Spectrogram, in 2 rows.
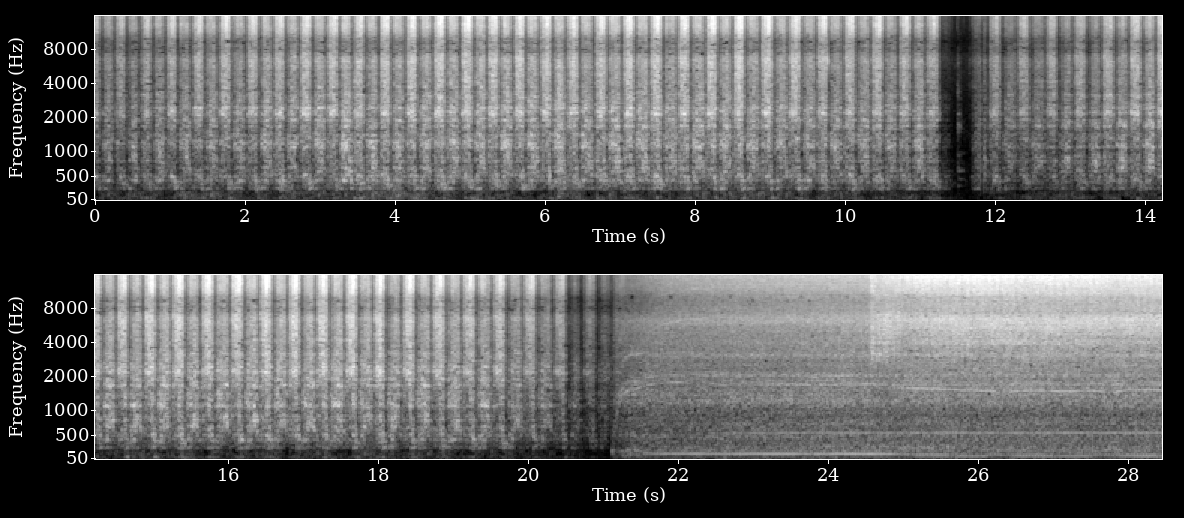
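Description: A hand rasp is worked back and forth over the wooden guitar body in an even rhythm of strokes, carving the arm and belly contours, with a brief pause about halfway. About 21 seconds in it gives way to a Triton oscillating spindle sander with its sanding-belt attachment running steadily, and a few seconds later a hiss joins in as wood is pressed against the belt.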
